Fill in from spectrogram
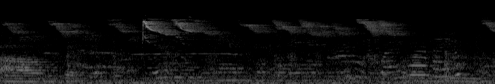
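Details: Kept Javan Oriental white-eye, Zosterops palpebrosus javanus, singing in a series of thin, high whistled notes, each sliding steeply downward, given roughly twice a second with brief gaps, over faint low room noise.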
